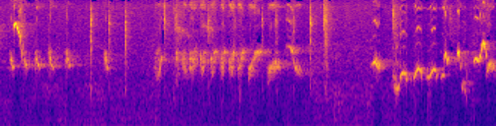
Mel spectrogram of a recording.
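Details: A white-rumped shama sings to stimulate young birds to sing. A run of quick chattering notes gives way to loud rich whistles that dip and rise, with clicks throughout and a low hum in the background.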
